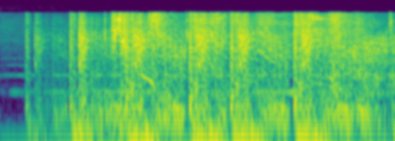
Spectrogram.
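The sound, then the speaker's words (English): Heavy crossfire gunfire in a shootout around a car: after a brief quiet start comes a dense, rapid stream of loud overlapping shots, sustained almost without a break. “Shaft and Diane make for Rassam's car in a hail of crossfire bullets. He fires into people's crew, hitting Lucifer.”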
